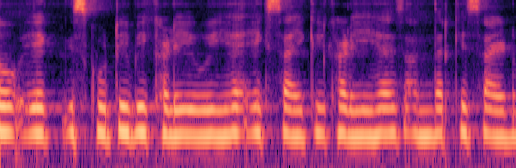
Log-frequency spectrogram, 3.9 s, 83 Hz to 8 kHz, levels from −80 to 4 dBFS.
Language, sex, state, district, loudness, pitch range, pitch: Hindi, female, Chandigarh, Chandigarh, -15 LUFS, 205-220 Hz, 215 Hz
